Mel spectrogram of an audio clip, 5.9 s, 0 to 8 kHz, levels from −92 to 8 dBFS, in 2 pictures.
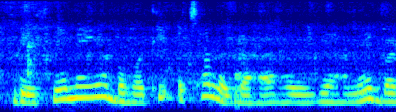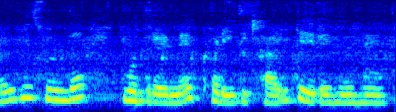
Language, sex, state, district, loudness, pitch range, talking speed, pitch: Hindi, female, Goa, North and South Goa, -36 LUFS, 170-245 Hz, 210 wpm, 185 Hz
